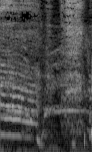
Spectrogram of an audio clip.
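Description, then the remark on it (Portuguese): A goat screams in a long, strained, wavering bleat that holds steady before breaking into shorter cries near the end, loud and harsh with no talking over it. “Em nosso trenó puxado por duas cabras gigantes, gritalhonas”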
